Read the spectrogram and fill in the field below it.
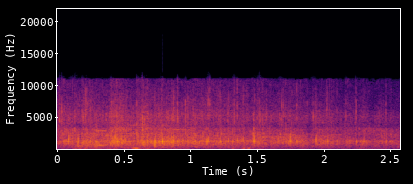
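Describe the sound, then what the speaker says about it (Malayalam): A crowd at a Mohiniyattam dance success-meet celebration breaks into steady applause, with people talking over the clapping throughout. "ഒരു കയ്യടി."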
